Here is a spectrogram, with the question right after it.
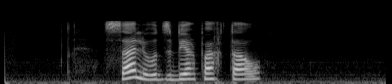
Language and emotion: Russian, positive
